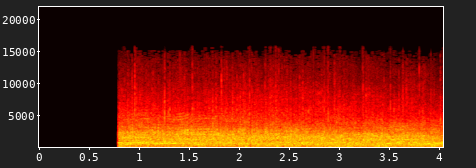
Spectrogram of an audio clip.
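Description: Silence for under a second, then a crowd in a gym applauding, starting abruptly and going on steadily.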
